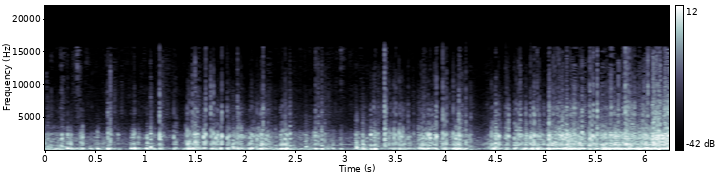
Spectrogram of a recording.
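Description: Aerial firework shells bursting in a finale barrage: a dense, continuous run of overlapping booms and crackles with no gaps, growing louder about five seconds in.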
